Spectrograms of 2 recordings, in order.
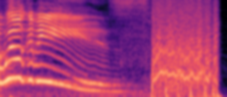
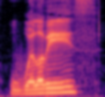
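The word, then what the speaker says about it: Willoughbys: of the bees the wilgabees uh excuse me it's pronounced willowbees as in willow and bees that was a good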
